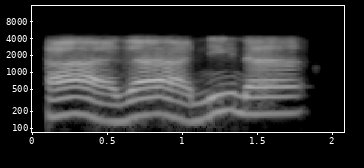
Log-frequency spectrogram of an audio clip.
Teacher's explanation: So a and za and second na are same length, and ni is half of that.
